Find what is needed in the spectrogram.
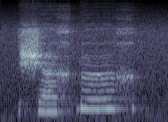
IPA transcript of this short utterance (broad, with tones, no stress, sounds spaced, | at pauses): ʃ ɐː˨ x ɠ ɵː˦ x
